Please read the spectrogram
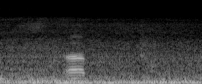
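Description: Mazda BT-50 pickup's diesel engine idling steadily, a low even sound.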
